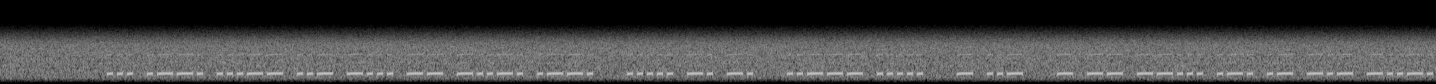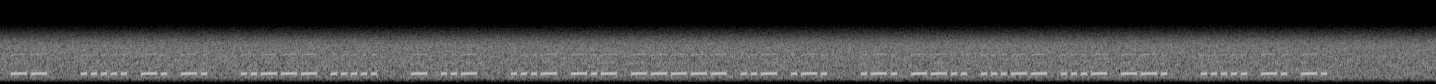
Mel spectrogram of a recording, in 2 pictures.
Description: Morse code, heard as a keyed tone, machine-sent, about 24 wpm, 510 Hz, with radio static. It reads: SP3UBM/P 5NN 25 TU TM7RAK/M 5NN 25 TU VK0UR RZ3VG 5NN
